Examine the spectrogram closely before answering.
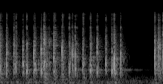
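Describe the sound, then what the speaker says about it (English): Rapid, clattering keystrokes from an IBM Model M mechanical keyboard, a steady run of loud, close clicks that stops briefly and then picks up again with one more burst. "a tank of a keyboard whose distinctive racket once reverberated through the offices and computer labs of the land"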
